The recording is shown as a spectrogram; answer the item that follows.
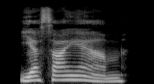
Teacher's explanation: Your voice falls calmly.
